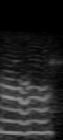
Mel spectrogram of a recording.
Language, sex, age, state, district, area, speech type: Assamese, female, 18-30, Assam, Majuli, urban, conversation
